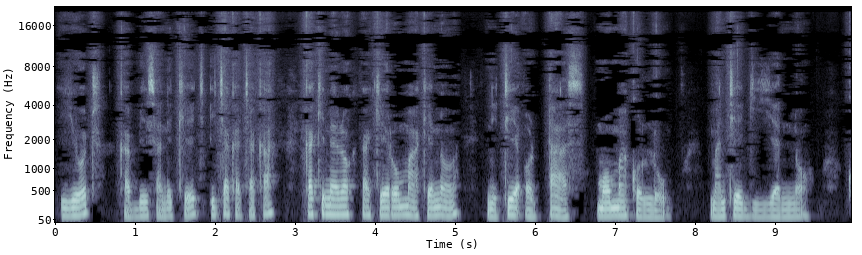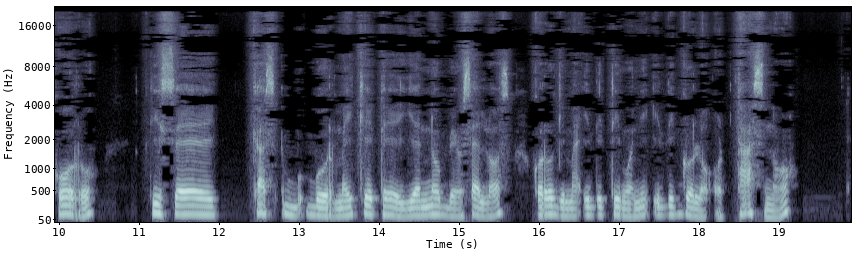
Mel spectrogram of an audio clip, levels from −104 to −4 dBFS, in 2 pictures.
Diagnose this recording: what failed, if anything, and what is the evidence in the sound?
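Codec stage. Throughout, the speech sounds swirly and hollow, with blurred attacks despite full bandwidth. Likely generation loss: around ten lossy re-encodes piling up noise.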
